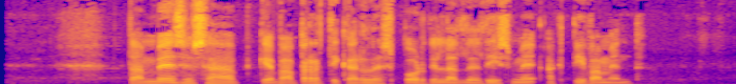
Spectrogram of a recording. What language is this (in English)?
Catalan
